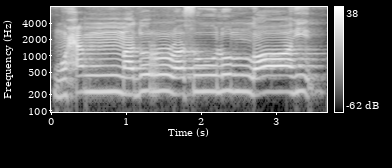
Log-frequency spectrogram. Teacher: تنوین کے بعد حروف یرملون میں سے را آیا ہے، را آنے کی وجہ سے غنہ کے بغیر پڑھیں گے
